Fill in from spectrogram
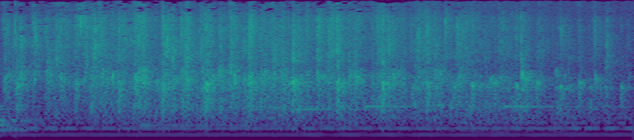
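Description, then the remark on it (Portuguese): A church audience bursts into sustained applause to the Lord, many hands clapping densely and steadily for several seconds, with a low hum underneath and no speech over it. “Diga, eu recebo e dê um aplauso ao Senhor.”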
